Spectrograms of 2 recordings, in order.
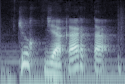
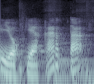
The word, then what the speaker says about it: Yogyakarta: J O J Yogyakarta. Jadi bacanya jangan Yogyakarta gitu karena dulu J dibaca Y ya bacanya Yogyakarta gitu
